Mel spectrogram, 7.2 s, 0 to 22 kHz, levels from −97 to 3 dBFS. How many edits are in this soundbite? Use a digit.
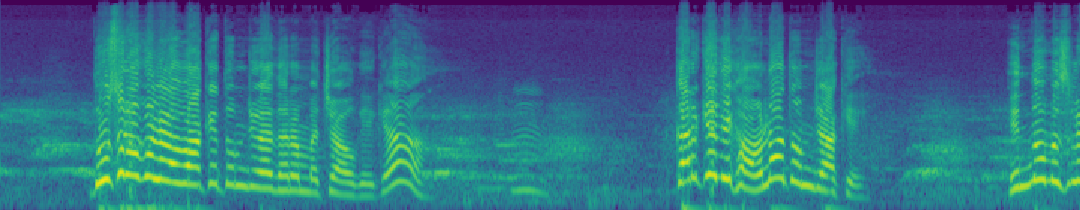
0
